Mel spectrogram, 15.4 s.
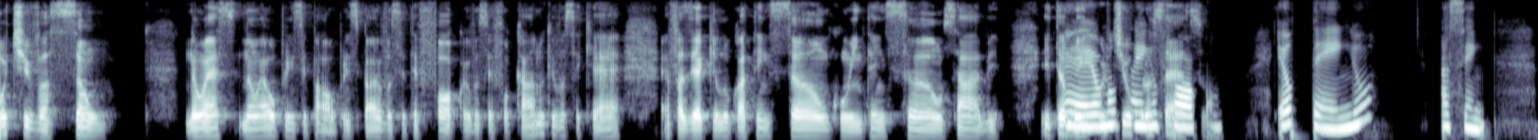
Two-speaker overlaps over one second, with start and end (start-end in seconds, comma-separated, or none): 10.6-12.1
